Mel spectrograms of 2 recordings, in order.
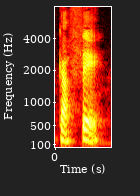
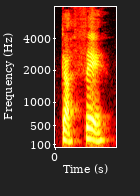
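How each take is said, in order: The two takes are said the same way.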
